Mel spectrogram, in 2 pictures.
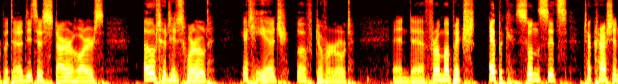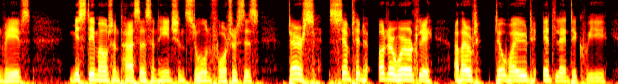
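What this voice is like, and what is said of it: Put-on Irish accent. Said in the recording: “put on my best Irish voice”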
